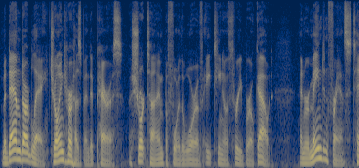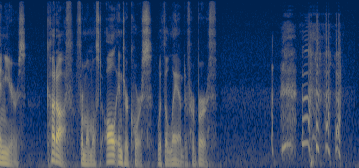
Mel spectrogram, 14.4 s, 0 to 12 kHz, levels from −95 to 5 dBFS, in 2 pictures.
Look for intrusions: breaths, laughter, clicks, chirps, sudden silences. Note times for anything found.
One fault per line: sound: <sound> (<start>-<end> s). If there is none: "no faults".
sound: laugh (12.6-14.1 s)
